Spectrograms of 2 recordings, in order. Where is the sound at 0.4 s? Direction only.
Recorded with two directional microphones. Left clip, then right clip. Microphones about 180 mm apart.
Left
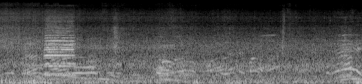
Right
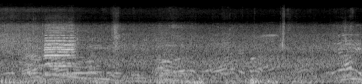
50° left (ahead or behind).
